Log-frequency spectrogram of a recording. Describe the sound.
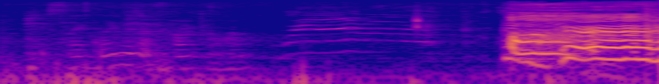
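A cat named Mimi lets out a loud, drawn-out meow near the end, preceded by softer harmonic mews and faint murmuring voices in the background.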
